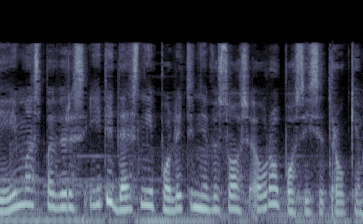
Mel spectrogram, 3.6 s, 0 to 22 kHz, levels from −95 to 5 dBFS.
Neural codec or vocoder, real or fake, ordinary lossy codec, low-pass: none; real; AAC, 48 kbps; 10.8 kHz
